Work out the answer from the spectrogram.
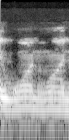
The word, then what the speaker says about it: i11evn: i always i don't always see that i right there for some reason okay yeah no it's spelled i 1 1 ebn but it's pronounced 11.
